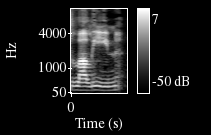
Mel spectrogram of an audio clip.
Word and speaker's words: Lalin: And she, when she was writing this work for us, so the work is actually pronounced Lalin, and that's how she's phonetically written it out in the score,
